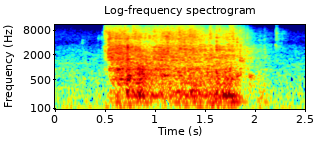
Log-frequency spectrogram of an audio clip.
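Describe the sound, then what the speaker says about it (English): Hot tap water pours into a homebrew container for a German pilsner kit, a close, loud, rushing splash that starts abruptly, holds for about a second and a half, then tapers off. "The next step is adding an additional 1 liter of hot tap water."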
